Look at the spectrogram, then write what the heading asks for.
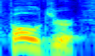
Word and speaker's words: Folger: years ago I said how do you pronounce your last name I didn't know if they pronounced his Folger and they said nope just like the coffee so I knew exactly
